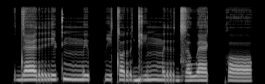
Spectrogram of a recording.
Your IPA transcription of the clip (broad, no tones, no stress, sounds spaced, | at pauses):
d æ r i ʈ mː ɪ pː i t ɔ r ɡ i mː ə r d͡z ʌ w æ kː ɔ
